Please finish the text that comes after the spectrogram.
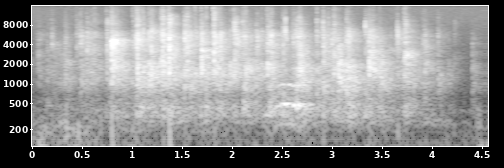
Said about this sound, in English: Uh, and I believe we have a baptism after service today. Amen. Yeah, you can clap if you want.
